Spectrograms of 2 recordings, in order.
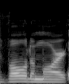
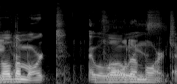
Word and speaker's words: Voldemort: So there you Voldemort. – Go. I will always pronounce the T until I die.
